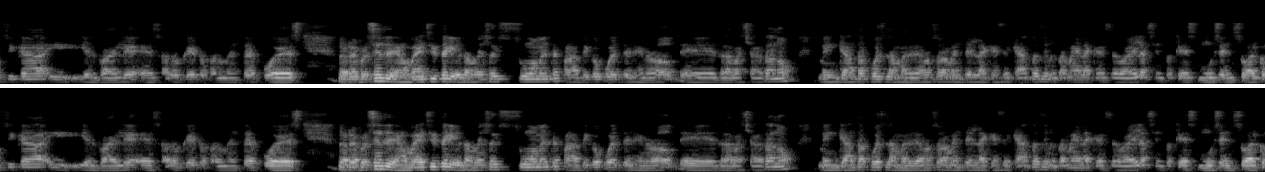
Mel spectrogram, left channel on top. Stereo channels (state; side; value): normal; both; correlation 0.55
